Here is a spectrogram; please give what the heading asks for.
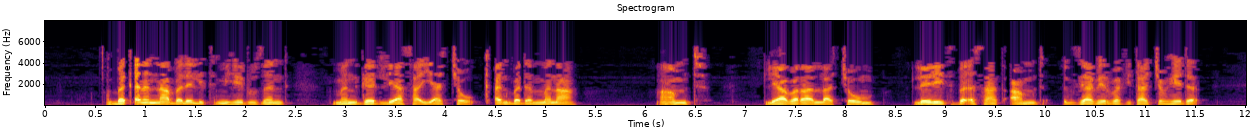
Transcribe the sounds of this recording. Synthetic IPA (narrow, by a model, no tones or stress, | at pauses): bəkʼənɨnːabəlelit̪mːiɦe̞d̪uzənd̪ | məŋɡəd̪lijasajːat͡ʃːɛwkʼənbəd̪əmːəna | ʔa̰md̪ | lijaβəɾalːat͡ʃːɛwm | lelit̪bəʔɨsat̪ʰa̰md̪ɨɡzijaβhe̞ɾbəfit̪ʰat͡ʃːɛwhe̞d̪ə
